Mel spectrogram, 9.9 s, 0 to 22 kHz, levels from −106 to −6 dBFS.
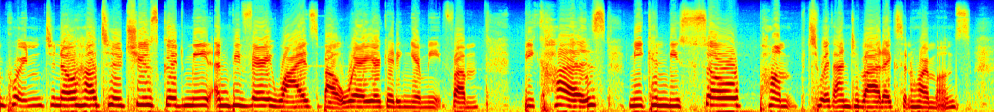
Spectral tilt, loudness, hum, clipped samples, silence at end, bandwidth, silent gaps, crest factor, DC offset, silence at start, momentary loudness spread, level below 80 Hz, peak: -4.5 dB/octave; -7 LUFS; none; 5%; 0.05 s; over 20 kHz; none; 6 dB; under 0.1%; 0 s; 8 LU; -30 dBFS; 0 dBFS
